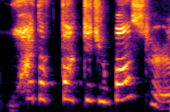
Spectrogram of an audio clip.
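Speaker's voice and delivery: put-on high-pitched angry Russian accent yell. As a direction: shout it like a furious Russian guy. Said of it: "in this thick Russian accent".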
